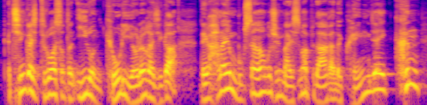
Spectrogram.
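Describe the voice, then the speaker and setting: A male pastor teaching a course on Bible meditation, telling stories with lively rhetorical questions. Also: a little high, rapid-fire, husky. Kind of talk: teaching talk.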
